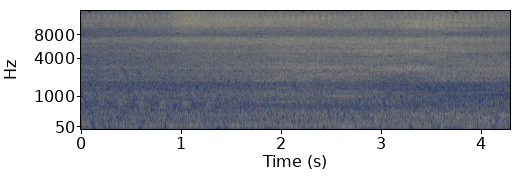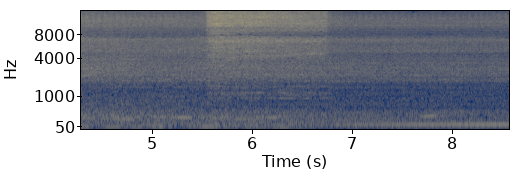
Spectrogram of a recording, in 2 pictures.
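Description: ScotRail suburban electric multiple-unit passenger train running past along the platform, its carriages rolling over the rails. A steady low hum sets in near the end.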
